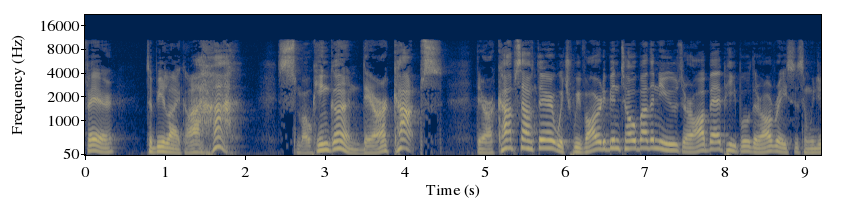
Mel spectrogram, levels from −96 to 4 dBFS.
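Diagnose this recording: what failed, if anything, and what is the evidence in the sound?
Nothing failed; no stage in the chain shows trouble.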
